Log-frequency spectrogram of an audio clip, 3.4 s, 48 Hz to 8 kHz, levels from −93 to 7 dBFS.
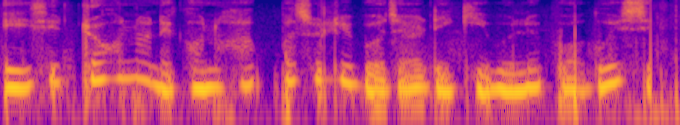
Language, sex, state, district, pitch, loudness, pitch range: Assamese, female, Assam, Sonitpur, 230 Hz, -15 LUFS, 220-280 Hz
